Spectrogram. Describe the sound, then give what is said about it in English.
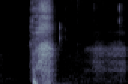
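A single sneeze bursts out fairly loud, a short sharp blast of breathy noise, followed by a quieter trailing breath or sniff afterward. “Bless you.”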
